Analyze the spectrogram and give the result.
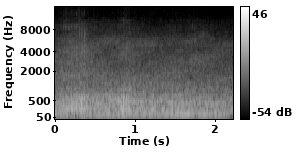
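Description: Race car engines rumble through the pit lane at the Rolex 24 Hours of Daytona in a steady, continuous low drone, with a couple of brief rising revs near the start and no voices, as the number 24 BMW struggles to get moving and the JDC Miller Motorsport Porsche nearly overtakes it.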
